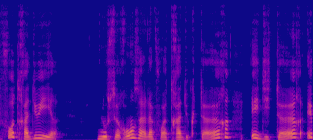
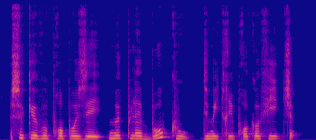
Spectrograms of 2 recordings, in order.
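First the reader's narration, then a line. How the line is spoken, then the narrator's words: Plain. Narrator (French): dit-elle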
